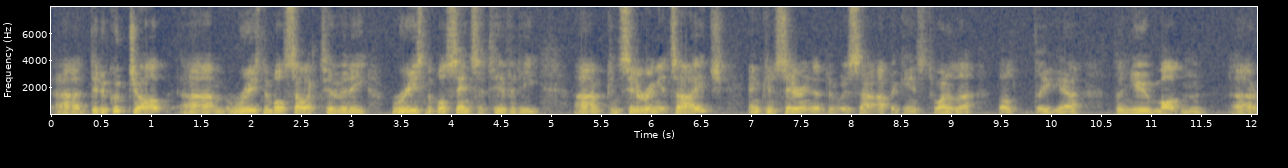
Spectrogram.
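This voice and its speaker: Speaking in a lowish voice, a man hosts a hobby radio video, explaining things casually in an unhurried, understated, conversational manner.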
